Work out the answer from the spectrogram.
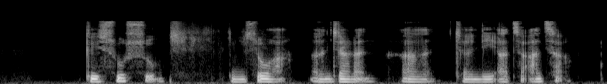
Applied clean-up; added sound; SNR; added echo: neural diffusion model UNIVERSE++.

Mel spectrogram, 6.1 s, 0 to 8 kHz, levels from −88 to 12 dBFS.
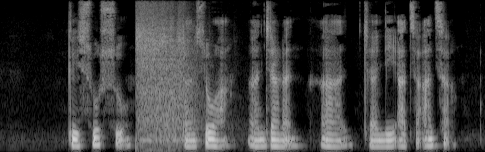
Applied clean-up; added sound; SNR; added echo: none; Tools; 8 dB; none.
